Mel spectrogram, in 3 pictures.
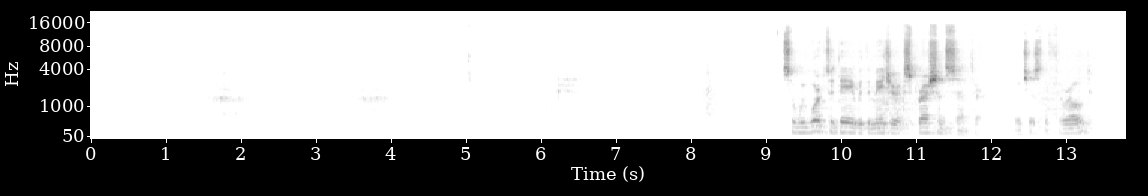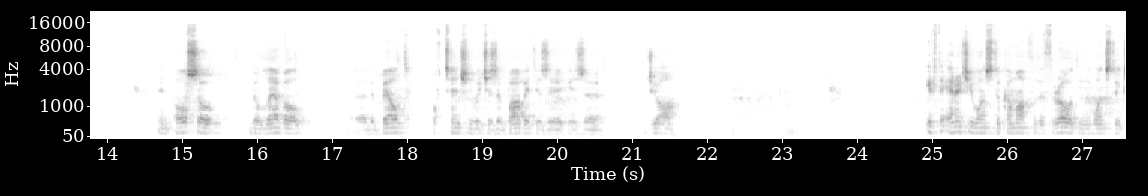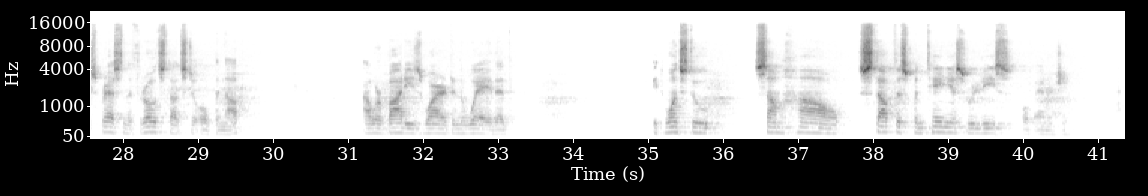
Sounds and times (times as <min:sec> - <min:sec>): Breathing: 0:00.5 - 0:04.3, 0:05.6 - 0:06.8, 0:29.5 - 0:31.0, 0:33.5 - 0:35.0, 0:35.8 - 0:36.4
Male speech, man speaking: 0:09.2 - 0:13.4, 0:14.7 - 0:16.6, 0:17.3 - 0:21.6, 0:25.0 - 0:29.6, 0:31.2 - 0:33.2, 0:35.1 - 0:40.7.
